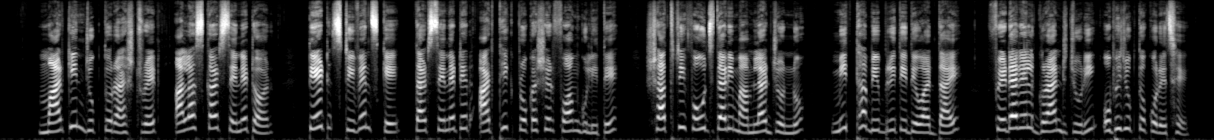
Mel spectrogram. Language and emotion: Bengali, neutral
